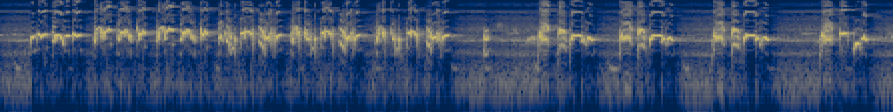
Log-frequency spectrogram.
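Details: Sooty-headed bulbul sound played to coax a silent bird into song: a long run of rapid, warbling high chirps, then separate chirp clusters spaced about half a second apart.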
